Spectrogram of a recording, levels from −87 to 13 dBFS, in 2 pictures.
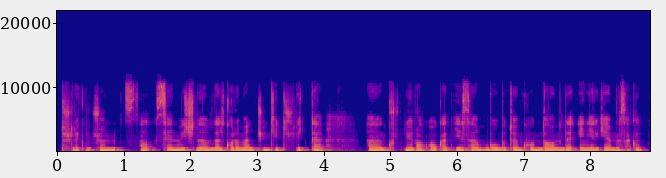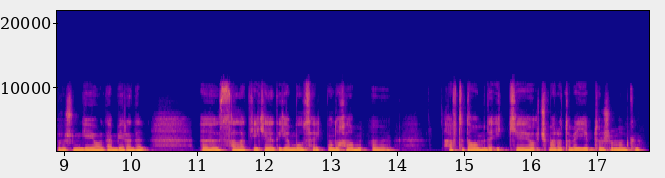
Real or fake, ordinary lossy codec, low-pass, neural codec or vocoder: real; Opus, 64 kbps; 10.8 kHz; none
